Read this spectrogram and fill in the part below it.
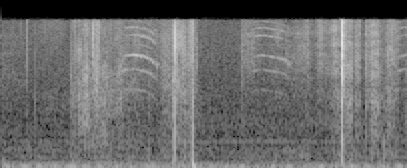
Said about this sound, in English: I have a bird out my window. He's making some noise, so you'll probably hear that in the background, like a screeching noise.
